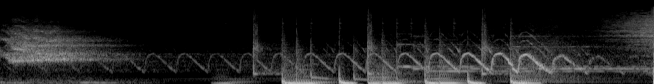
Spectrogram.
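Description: Intro music in a hip-hop style: a siren-like wail repeating in quick rising-and-falling sweeps, about three a second. It opens with a whoosh that fades over the first second or so. From about two seconds in, heavy bass-drum hits and sharp clicks come in under the sweeps.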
